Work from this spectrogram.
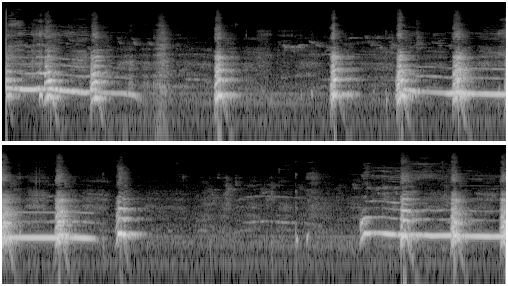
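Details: A Great Pyrenees gives repeated short, falling howls mixed with sharp barks, answering recorded wolf howling played in front of it.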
